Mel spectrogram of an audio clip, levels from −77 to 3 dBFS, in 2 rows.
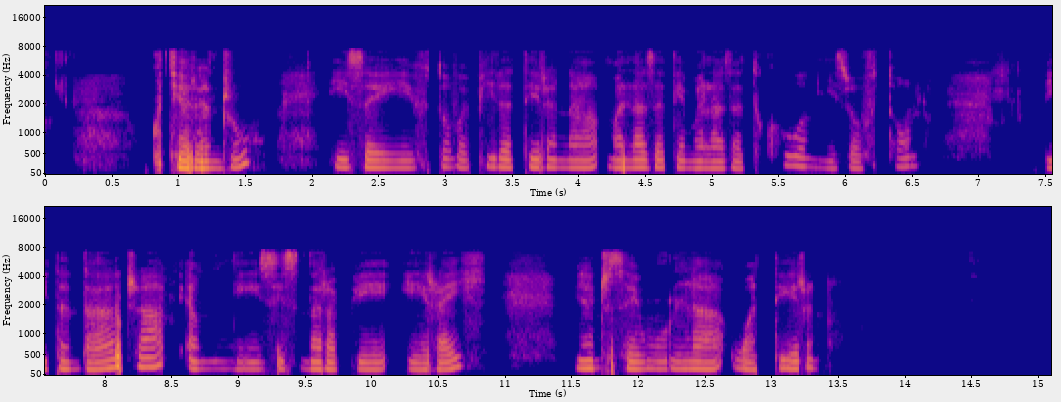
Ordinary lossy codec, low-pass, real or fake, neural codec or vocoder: Opus, 64 kbps; 7.2 kHz; fake; codec, 16 kHz, 4 kbps, X-Codec, WavLM features, trained on Multilingual LibriSpeech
